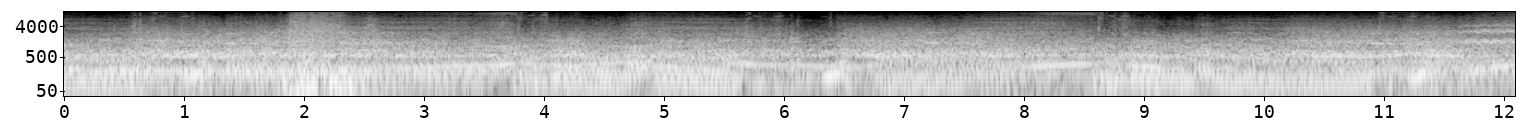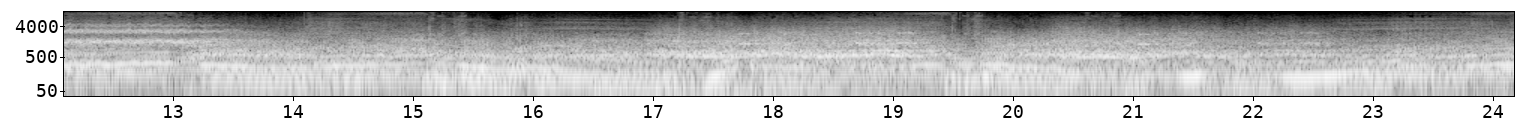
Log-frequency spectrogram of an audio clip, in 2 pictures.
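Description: Tyres screech as a car drifts around corners.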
